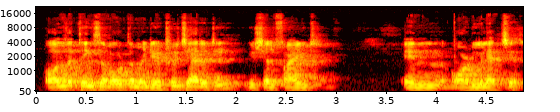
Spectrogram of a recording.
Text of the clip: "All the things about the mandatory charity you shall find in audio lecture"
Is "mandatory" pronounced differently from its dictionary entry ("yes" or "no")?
yes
